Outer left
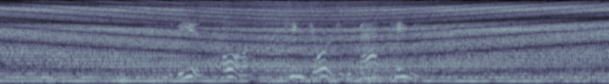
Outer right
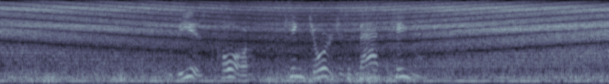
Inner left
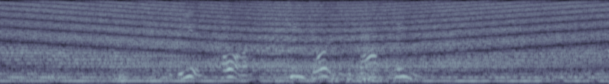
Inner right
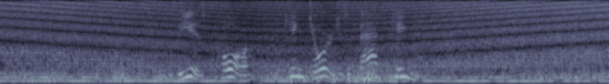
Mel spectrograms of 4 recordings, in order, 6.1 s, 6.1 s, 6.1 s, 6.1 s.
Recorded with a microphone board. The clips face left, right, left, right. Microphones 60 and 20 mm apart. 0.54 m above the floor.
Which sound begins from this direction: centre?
A woman speaking, at 1.7 s.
